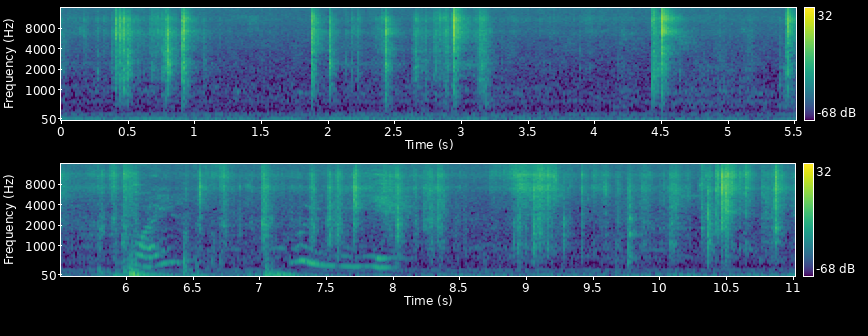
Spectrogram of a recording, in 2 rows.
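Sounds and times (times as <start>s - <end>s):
packet crinkling clicks: 7.3s - 11.0s.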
